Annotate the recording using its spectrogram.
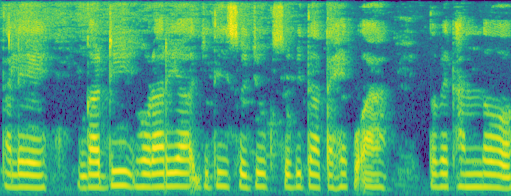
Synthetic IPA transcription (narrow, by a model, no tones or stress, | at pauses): t̪alɛɡaɖiɡʱɔɽaɾɛjaʔd͡ʒud̪isud͡ʒuɡsubid̪ʱat̪aɦɛkɔ̰ʔa | t̪ɔbɛkʰand̪ɔ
